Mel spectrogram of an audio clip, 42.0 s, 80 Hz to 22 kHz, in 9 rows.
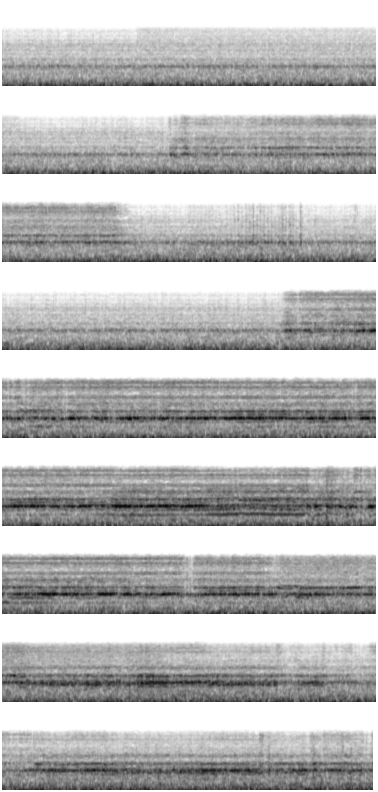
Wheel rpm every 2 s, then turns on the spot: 0, 0, 0, 30, 70, 30, 20, 0, 10, 60, 70, 70, 70, 70, 70, 70, 70, 70, 60, 70, 70.
10-14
